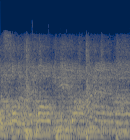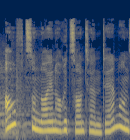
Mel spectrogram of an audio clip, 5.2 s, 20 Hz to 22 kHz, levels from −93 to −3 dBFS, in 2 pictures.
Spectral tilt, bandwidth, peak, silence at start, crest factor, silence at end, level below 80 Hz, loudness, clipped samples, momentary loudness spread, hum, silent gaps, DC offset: -4 dB/octave; 13.5 kHz; -4 dBFS; 0 s; 20 dB; 0 s; -54 dBFS; -25 LUFS; under 0.1%; 14 LU; none; none; under 0.1%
